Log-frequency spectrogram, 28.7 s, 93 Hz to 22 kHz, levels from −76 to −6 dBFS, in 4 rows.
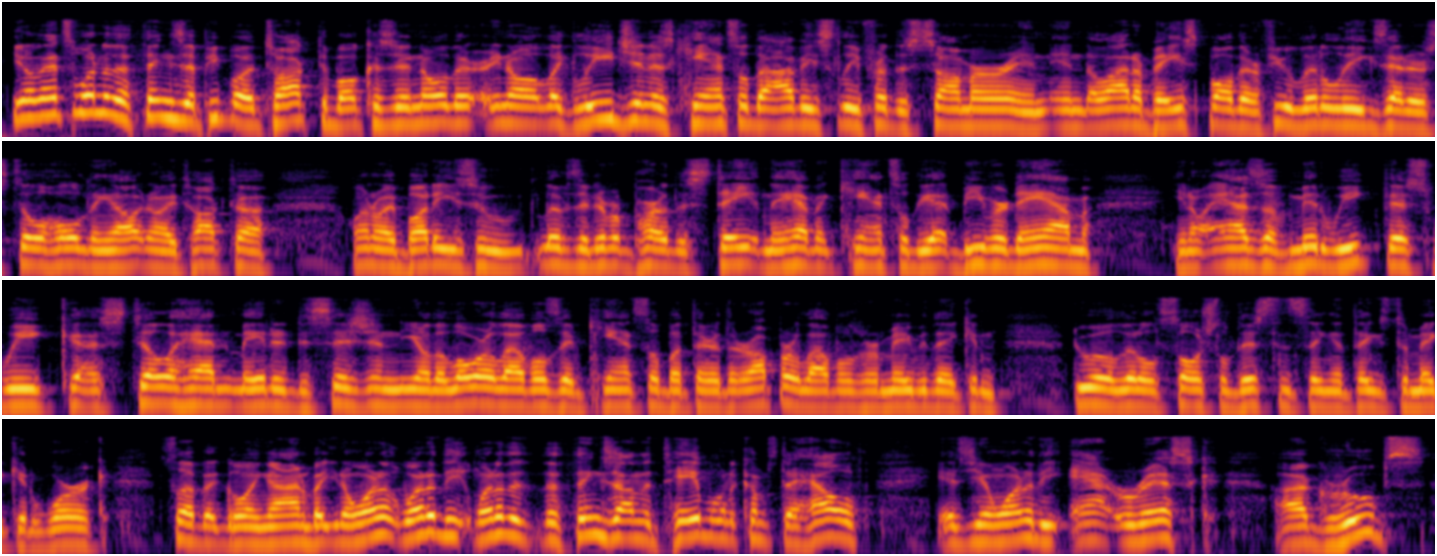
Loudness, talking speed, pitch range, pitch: -20 LUFS, 300 wpm, 135-160 Hz, 145 Hz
